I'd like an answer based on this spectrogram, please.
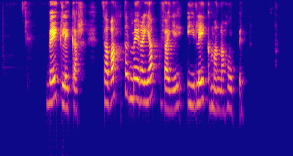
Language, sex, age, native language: Icelandic, female, 30-39, Icelandic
